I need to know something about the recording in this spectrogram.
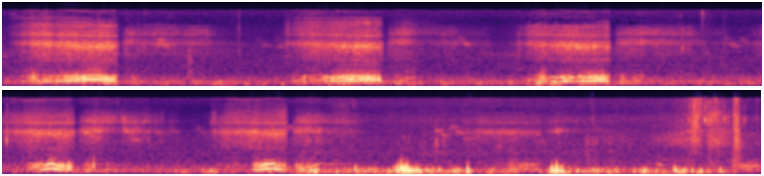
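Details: Sleeping alabai Nargiz, a Central Asian Shepherd Dog, keeps up deep, rattling snores about every two to two and a half seconds, growing shorter and more uneven toward the end, with a faint snuffle near the close.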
